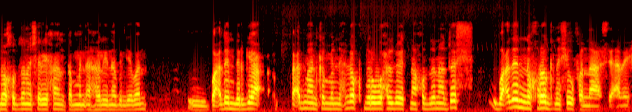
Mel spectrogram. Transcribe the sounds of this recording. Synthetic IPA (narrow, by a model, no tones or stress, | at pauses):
naːxʊd̪lanaʃaɾiːħant̪ˤɑmːɪnʔaɦaːliːnabɪljaman | wbaʕd̪eːnːɪɾɡaʕb̥aʕd̪mankamːɪlnɪħlaknɾuwːħalbeːt̪naːxʊd̪lanad̪ʊʃ | wbaʕd̪eːnːɪxɾʊɡnɪʃuːfanːaːsja̰ʕni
